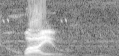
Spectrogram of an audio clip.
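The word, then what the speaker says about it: Roaille: The way that surname is pronounced is Huayu.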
